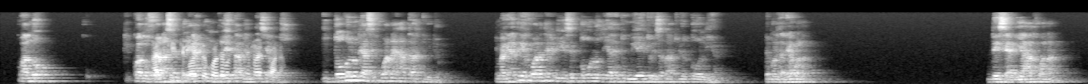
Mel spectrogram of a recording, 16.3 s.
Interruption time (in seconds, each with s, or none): 2.3 s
